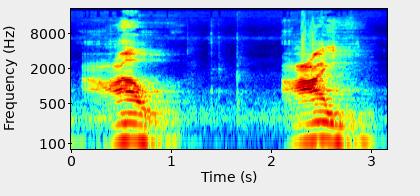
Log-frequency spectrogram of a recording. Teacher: আইন হরফটি যদি আমরা প্রপারলি উচ্চারণ করতে চাই সেক্ষেত্রে অবশ্যই গলার ভিতরে চাপ দিয়ে পড়তে হয়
